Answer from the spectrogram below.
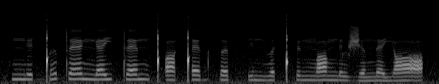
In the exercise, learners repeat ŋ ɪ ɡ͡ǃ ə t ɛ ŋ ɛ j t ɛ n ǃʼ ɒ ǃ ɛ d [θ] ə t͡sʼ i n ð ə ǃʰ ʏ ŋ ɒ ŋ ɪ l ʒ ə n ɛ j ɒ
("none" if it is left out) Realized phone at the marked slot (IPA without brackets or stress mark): θ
